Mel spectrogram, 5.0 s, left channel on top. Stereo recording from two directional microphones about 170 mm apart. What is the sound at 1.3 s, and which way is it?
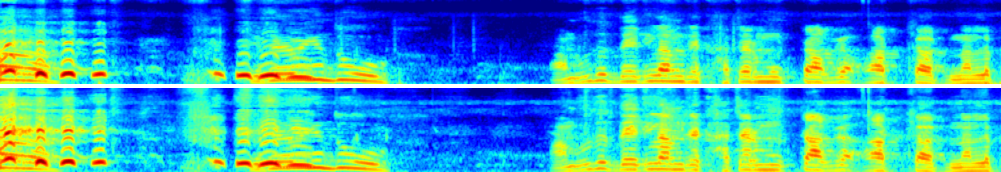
Speech, 25° right (ahead or behind).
